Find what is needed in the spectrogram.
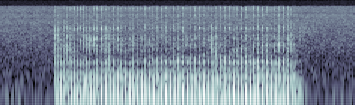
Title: Frenchie Snoring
